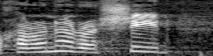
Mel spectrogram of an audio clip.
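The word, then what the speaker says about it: Harun al-Rashid: was haroon it's spelled al rashid but it's pronounced so haruna rasheed became the ruler of baghdad and ended up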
